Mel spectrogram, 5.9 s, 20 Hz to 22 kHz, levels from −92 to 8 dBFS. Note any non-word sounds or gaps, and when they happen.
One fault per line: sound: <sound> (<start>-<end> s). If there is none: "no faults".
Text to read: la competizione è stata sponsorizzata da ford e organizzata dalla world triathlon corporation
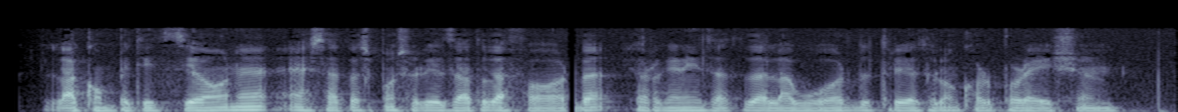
sound: dropout (2.8-2.9 s)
